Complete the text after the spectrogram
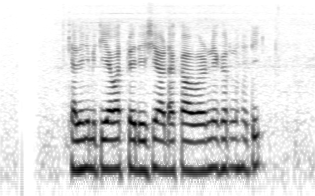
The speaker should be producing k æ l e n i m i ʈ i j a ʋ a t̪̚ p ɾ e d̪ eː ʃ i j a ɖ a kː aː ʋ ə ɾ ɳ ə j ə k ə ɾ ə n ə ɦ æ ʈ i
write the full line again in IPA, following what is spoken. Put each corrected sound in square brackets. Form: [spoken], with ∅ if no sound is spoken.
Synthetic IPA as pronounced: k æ l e n i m i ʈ i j a ʋ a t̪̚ p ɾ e d̪ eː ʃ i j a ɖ a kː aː ʋ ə ɾ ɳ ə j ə k ə ɾ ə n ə ɦ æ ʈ i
